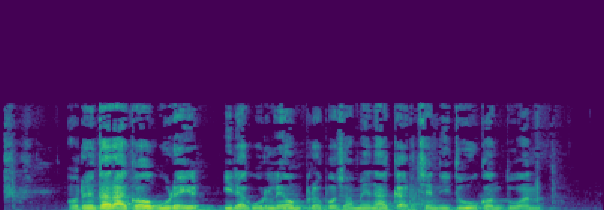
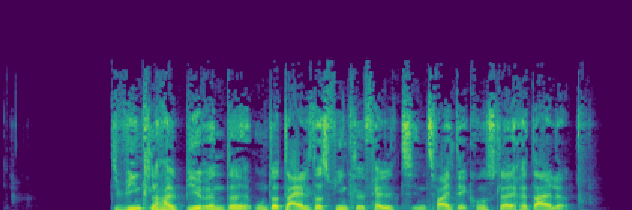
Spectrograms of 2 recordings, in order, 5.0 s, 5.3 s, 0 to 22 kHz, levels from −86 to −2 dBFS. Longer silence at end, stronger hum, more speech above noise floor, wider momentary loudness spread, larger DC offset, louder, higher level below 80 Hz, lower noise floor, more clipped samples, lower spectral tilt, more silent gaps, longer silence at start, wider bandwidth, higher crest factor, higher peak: about the same, 0.5 s vs 0.4 s; neither; second, 26 dB vs 44 dB; first, 14 LU vs 6 LU; neither; second, -22 LUFS vs -15 LUFS; second, -62 dBFS vs -48 dBFS; second, -47 dBFS vs -59 dBFS; neither; about the same, -5 dB/octave vs -4 dB/octave; neither; second, 0.05 s vs 0.95 s; second, 11.5 kHz vs 16 kHz; first, 22 dB vs 16 dB; about the same, 0 dBFS vs 0 dBFS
